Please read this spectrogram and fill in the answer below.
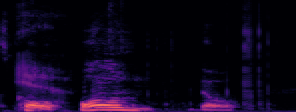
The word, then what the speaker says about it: Col Fondo: It's spelled Colfondo with the emphasis on the O, so it's Colfondo.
